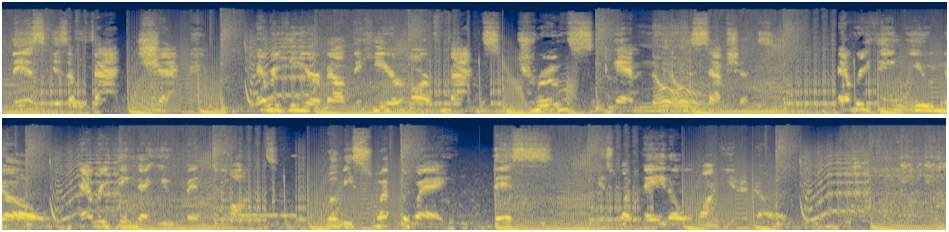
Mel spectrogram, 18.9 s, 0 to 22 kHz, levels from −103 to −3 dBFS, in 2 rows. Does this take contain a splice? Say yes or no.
no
